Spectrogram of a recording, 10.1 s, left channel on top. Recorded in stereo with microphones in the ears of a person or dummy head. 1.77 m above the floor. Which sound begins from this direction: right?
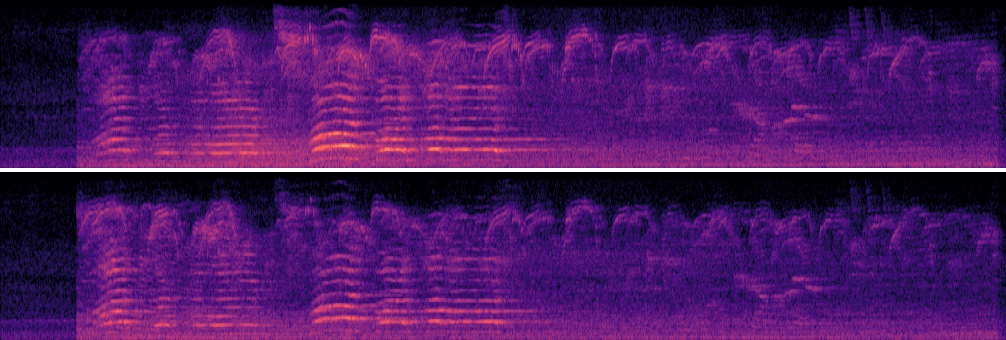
A shout, at 0.8 s.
